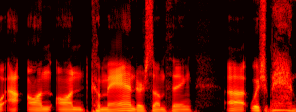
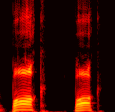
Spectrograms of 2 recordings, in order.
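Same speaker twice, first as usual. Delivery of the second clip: raised, louder one-word call; umpire's call; 7 semitones higher, 7 dB louder than usual. Retold or imitated. Umpire calls out a foul.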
